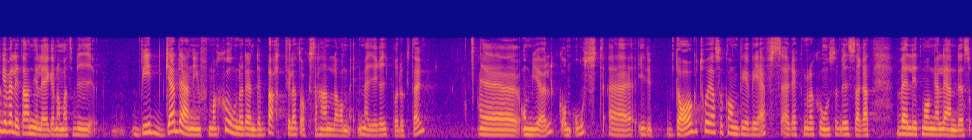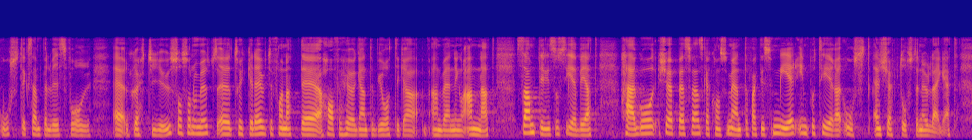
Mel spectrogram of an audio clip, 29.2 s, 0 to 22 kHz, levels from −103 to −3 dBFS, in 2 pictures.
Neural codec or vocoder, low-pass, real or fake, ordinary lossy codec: none; 7.2 kHz; real; none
